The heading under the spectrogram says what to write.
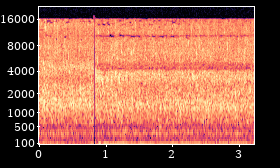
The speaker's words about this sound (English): In front of me, there's a huge bank. And under it, there's a concrete archway which is channeling the water of this stream down towards where the water treatment works once stood.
